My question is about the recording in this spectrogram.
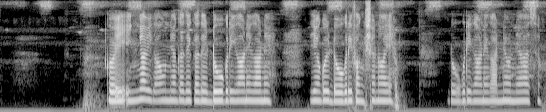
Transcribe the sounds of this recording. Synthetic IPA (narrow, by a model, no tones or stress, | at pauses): koːiːʔɪãːʋiːkaːʊnjãːk̬əd̪eːkəd̪eːɖoːɡɾiːɡaːneːɡaːneː | d͡ʒɪjãːkoːiːɖoːɡɾiːpʰəŋkʃənɦoːeː | ɖoːɡɾiːɡaːneːɡa̰ːneːɦonːejãːs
